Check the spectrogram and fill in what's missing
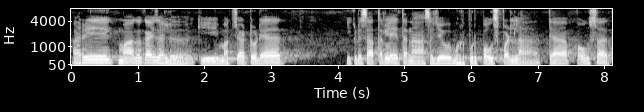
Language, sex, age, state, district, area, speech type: Marathi, male, 30-45, Maharashtra, Satara, urban, spontaneous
